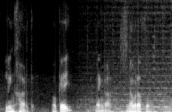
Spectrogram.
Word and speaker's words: Linhart: digo que me llamo linhart con lo cual En mi opinión la pronunciación más correcta aunque sea otra sería linhard Ok venga un abrazo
